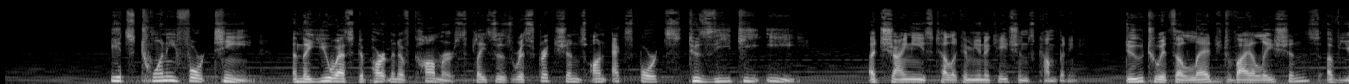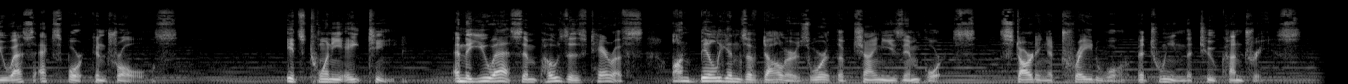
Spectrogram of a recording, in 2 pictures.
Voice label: 美式男声

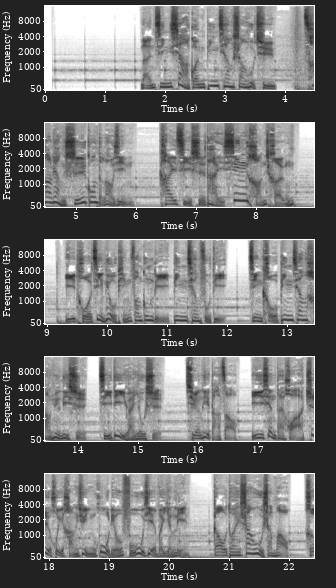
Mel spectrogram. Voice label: 男 企业宣传 大气厚重; 至美滨江

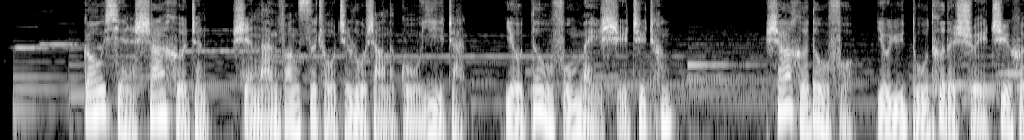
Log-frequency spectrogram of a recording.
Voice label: 男 纪录片 舌尖; 徐阿婆红豆腐传统技艺

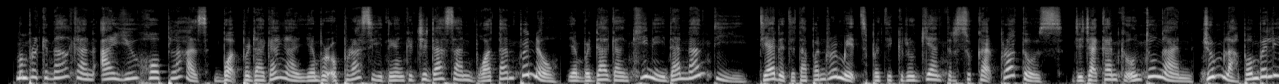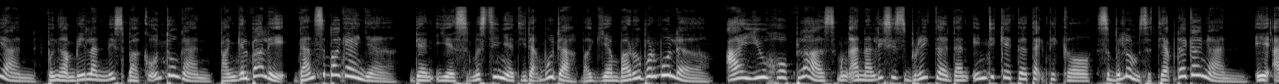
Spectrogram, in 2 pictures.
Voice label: 马来语女声

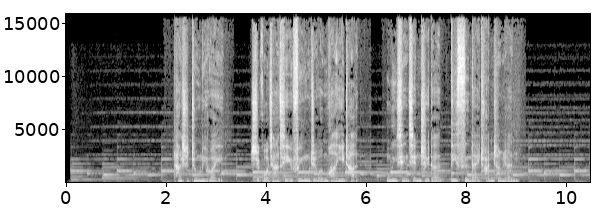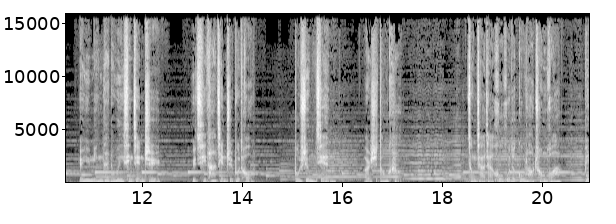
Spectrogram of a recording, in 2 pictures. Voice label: 男-人物专题 国家级非遗传人; 一纸情缘; 男29-时尚大气; 质感磁性

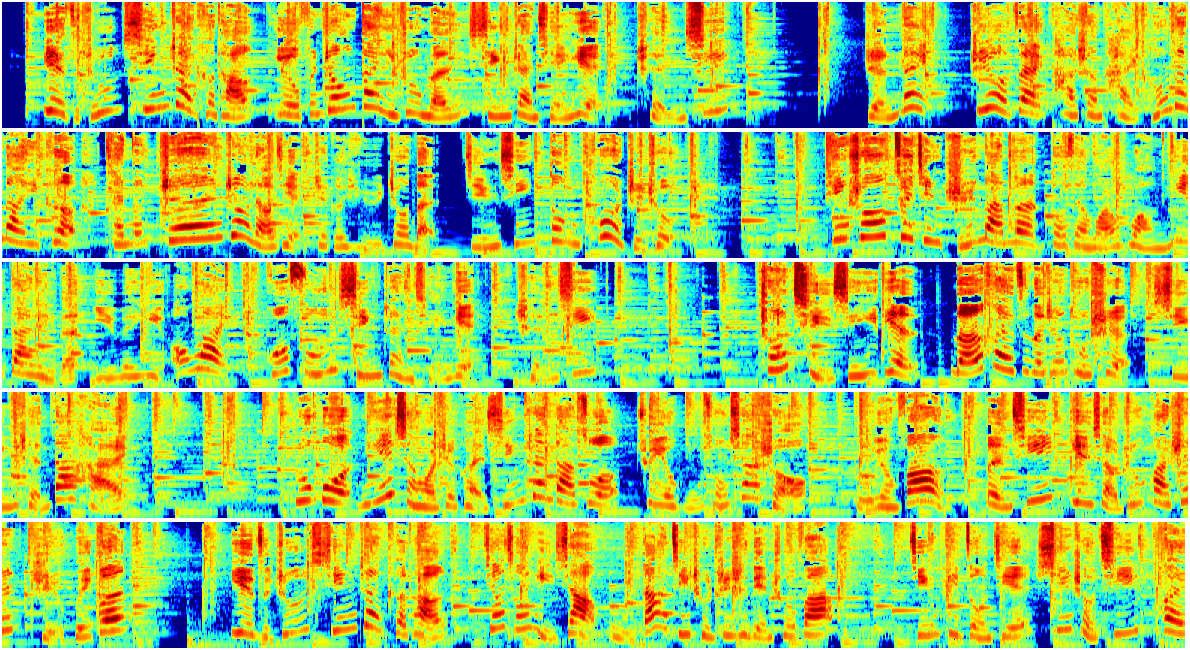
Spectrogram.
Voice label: 女 游戏解说轻松愉快; 叶子猪

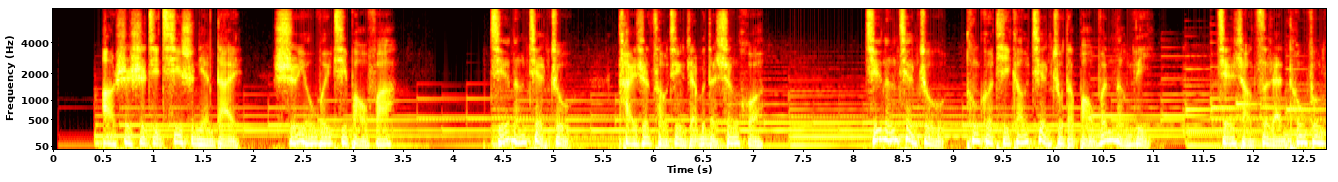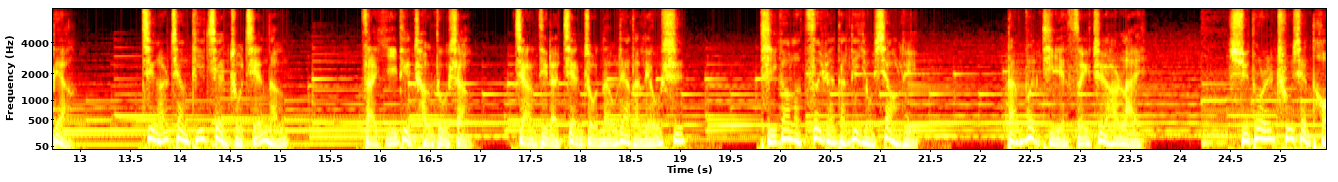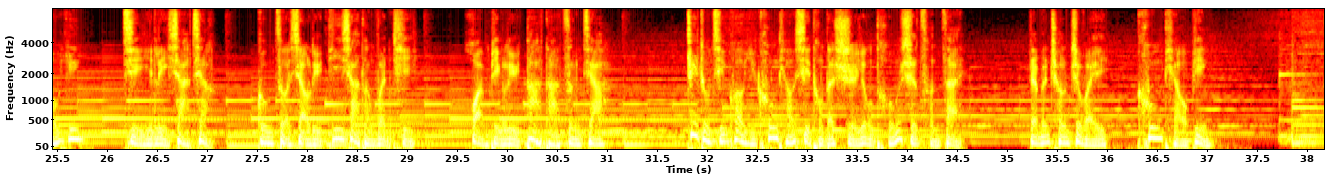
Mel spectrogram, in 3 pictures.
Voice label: 男 宣传片 素人旁白; 节能建筑; 男42-磁性质感 质感磁性

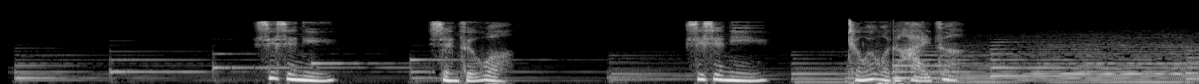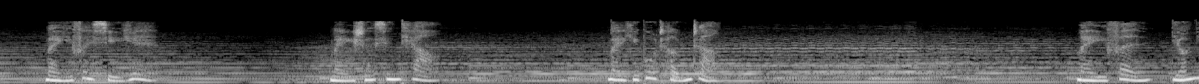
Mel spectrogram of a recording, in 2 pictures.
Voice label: 女 TVC 优雅 温暖; 子初TVC

